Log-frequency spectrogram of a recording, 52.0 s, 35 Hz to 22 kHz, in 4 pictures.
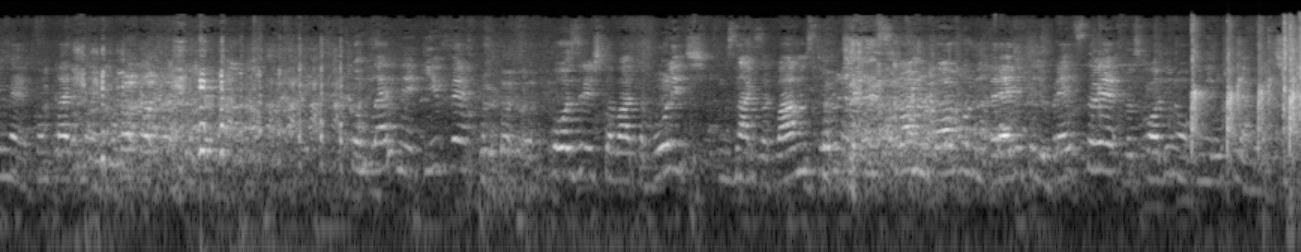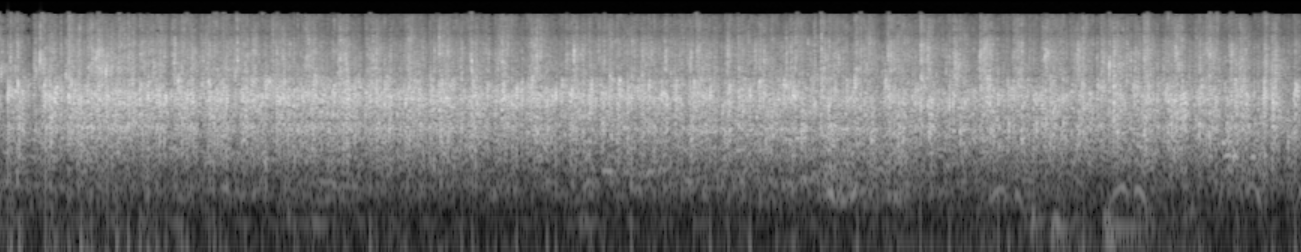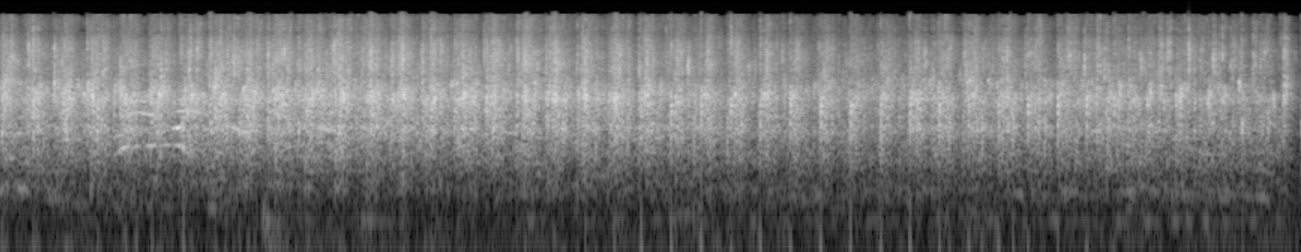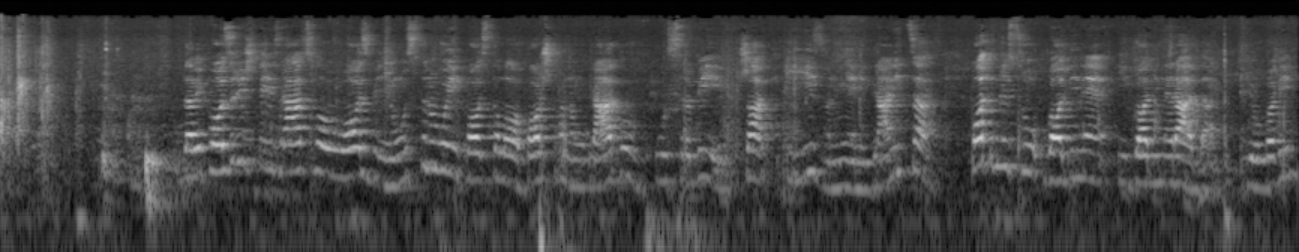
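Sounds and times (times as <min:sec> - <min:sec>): audience applauding: 0:11.9 - 0:39.8.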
